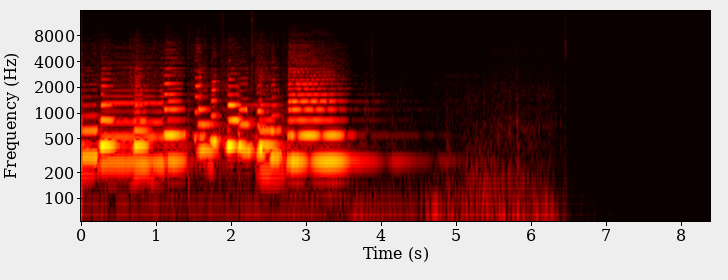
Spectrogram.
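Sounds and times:
saxophone: 0:00.0 - 0:04.5
clarinet: 0:00.0 - 0:04.6.

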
